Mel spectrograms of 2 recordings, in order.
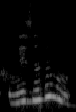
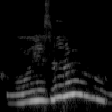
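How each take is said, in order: First: The phrase is said at a natural speaking pace. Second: The phrase is slowly stretched out and drawn out.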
